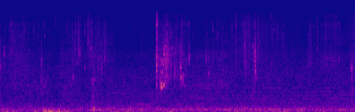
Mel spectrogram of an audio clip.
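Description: Lake water sloshing and trickling, with light splashes and small knocks and a sharper splash or knock about two seconds in.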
